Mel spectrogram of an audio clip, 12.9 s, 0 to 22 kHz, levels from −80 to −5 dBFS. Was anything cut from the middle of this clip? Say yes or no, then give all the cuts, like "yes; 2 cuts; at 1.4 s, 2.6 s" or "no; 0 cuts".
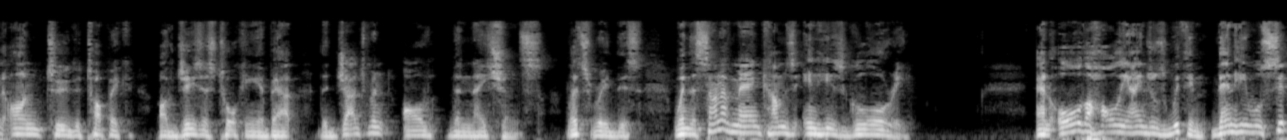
no; 0 cuts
